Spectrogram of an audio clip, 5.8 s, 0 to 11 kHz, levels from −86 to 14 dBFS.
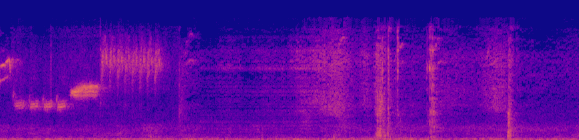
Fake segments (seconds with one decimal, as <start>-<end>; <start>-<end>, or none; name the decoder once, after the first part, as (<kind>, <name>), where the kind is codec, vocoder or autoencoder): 2.0-3.2 (codec, SNAC)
